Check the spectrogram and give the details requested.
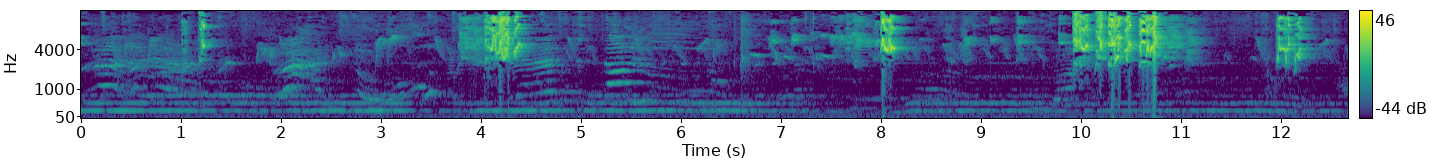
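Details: Lovebird lure recording of a very chatty bird: scattered harsh screeching bursts, including a rapid cluster near ten seconds, over a steady low hum and light background chirps.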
